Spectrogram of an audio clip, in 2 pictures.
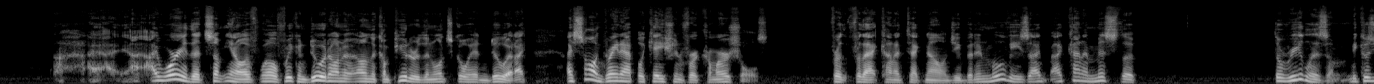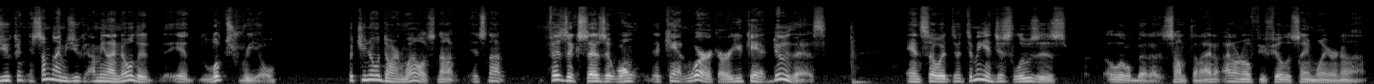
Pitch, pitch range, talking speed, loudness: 135 Hz, 115-165 Hz, 240 wpm, -24 LUFS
